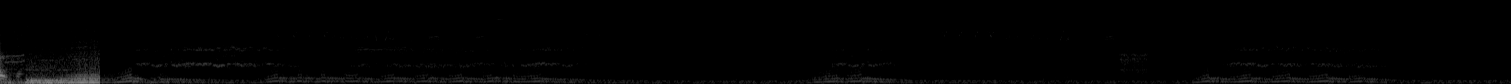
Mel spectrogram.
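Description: A car engine revs hard in repeated bursts.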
